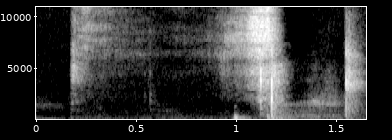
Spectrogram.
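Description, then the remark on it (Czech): A beer being opened: a sharp click, then a loud airy hiss of escaping gas swelling and fading, followed by a brief final snap. No one speaks. “Ale jsme tady, uh, já si otevřu pivo”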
